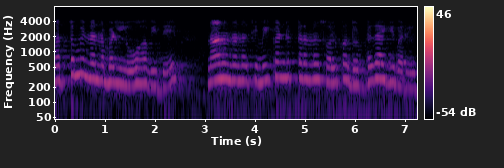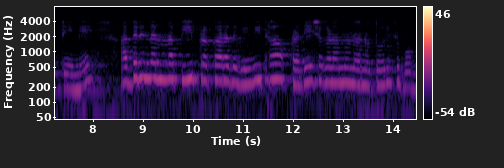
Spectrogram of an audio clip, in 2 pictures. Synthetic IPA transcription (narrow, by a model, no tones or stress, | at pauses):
mɐt̪ːomːeːnɐnːɐbɐɭilɔːɦɐʋid̪e̞ | naːnunɐnːɐsemikɐɳɖɐk̚ʈɐɾɐnːusʋɐlpɐd̪ɔɖːɐd̪aːɡibɐɾɐjut̪ːeːne | ɐd̪ːɐɾind̪ɐnɐnːɐpiːpɾɐkaːɾɐd̪ɐʋiʋid̪ʱɐpɾɐd̪ɛːʃɐɡɐɭɐnːunaːnut̪oːɾisɐbɐud̪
